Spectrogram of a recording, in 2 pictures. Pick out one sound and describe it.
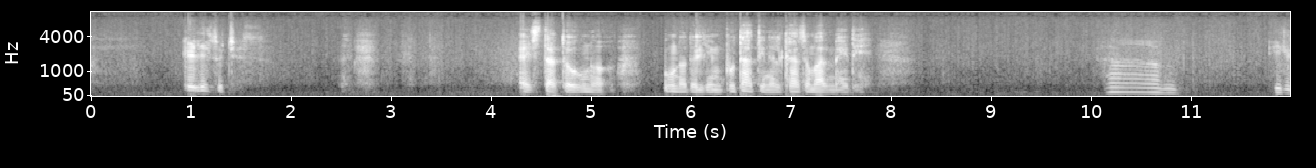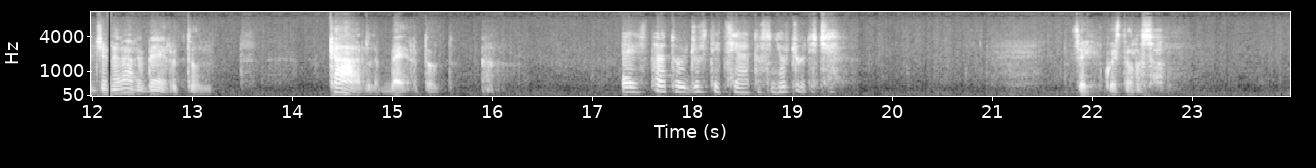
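An elderly man speaks calmly and gravely.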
